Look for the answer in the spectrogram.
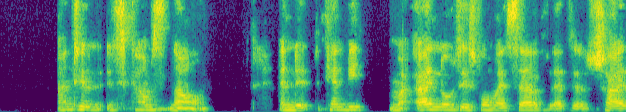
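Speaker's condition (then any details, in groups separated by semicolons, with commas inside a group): ALS, bulbar form, bulbar onset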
